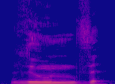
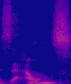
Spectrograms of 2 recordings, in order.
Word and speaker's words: zounds: Is it like Zounds? Is that what it is? How do you spell it? I think it's, Zounds is like how you might read it, but I think it is pronounced Zoons because it's the shortened version of God's wounds.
